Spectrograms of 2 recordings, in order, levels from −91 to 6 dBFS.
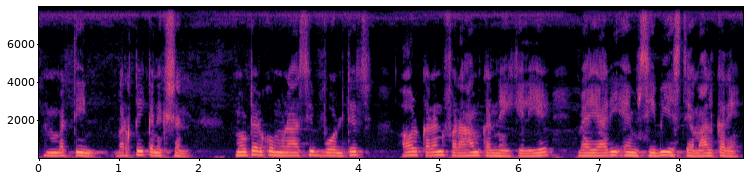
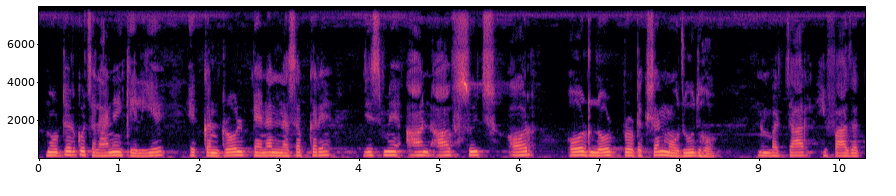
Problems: constant background noise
